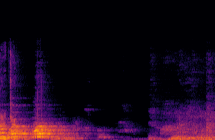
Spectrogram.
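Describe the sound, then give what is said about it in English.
A dog barks loudly, a short run of sharp barks, followed by a brief pause and then a person talking with more noise in the background. “Thanks, puppy.”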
